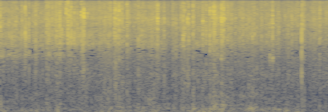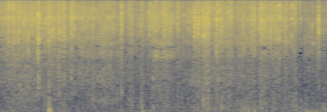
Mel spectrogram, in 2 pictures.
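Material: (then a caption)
Paper. Both hands squeeze and crumple handfuls of shredded kraft paper: thin, torn brown strips. A dense, continuous crinkling and tearing rustle fills the clip, bright on top with a low rumble underneath. One sharper crackle stands out just before the four-second mark.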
